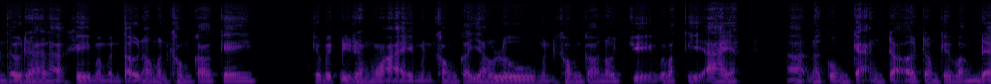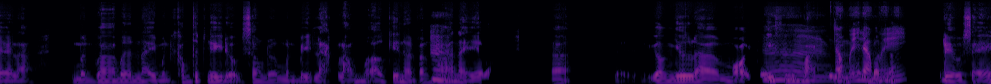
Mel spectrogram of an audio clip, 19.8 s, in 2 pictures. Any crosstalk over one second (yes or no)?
yes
